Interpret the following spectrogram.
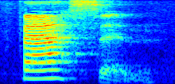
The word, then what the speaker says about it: fasten: Also, when a word ends in sten, it would be right for you to assume that the T is silent. Let me give you some examples. Glisten, fasten, christen, moisten.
